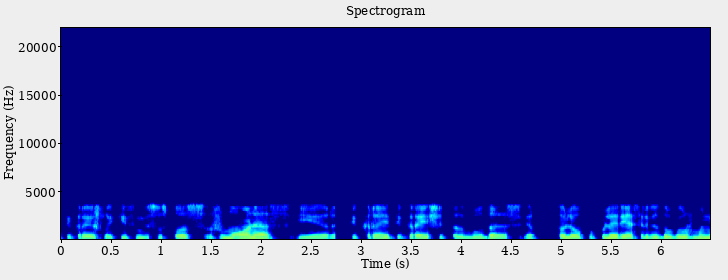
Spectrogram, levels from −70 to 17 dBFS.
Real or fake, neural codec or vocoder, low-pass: real; none; 3.6 kHz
